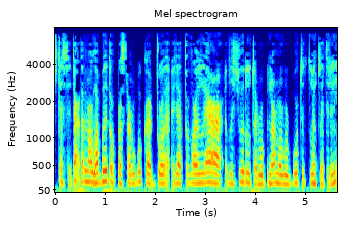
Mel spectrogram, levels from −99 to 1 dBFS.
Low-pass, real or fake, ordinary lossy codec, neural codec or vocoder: 7.2 kHz; fake; MP3, 32 kbps; autoencoder, 22.05 kHz, a latent of 192 numbers a frame, VITS, trained on many speakers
